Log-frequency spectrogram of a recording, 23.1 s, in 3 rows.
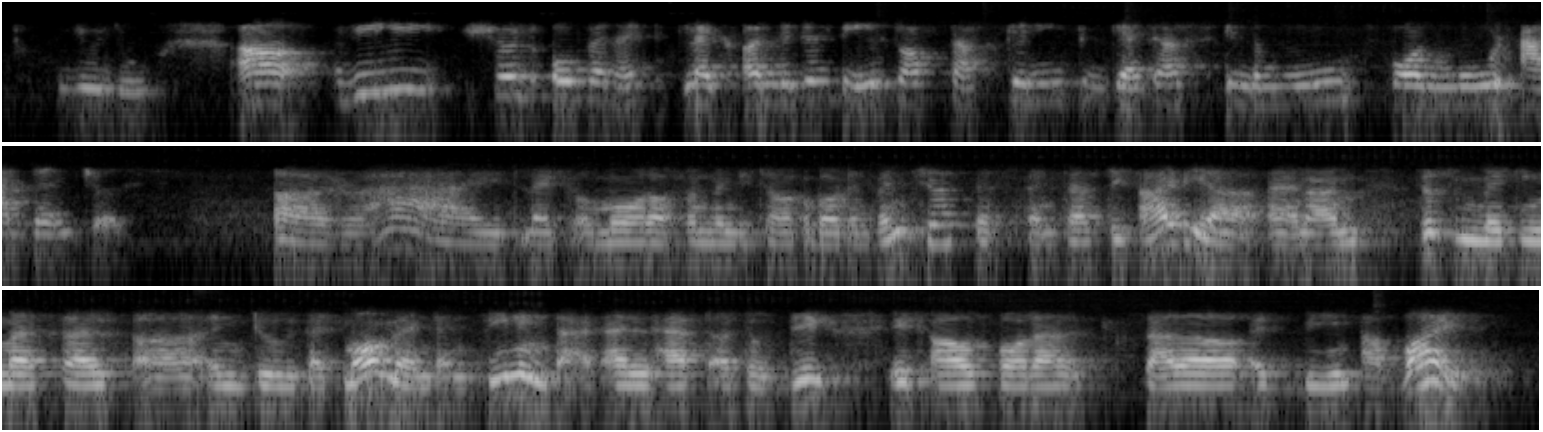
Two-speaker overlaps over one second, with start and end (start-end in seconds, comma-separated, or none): none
